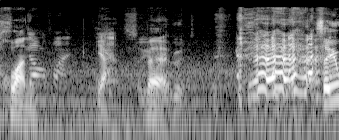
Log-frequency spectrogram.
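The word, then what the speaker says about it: Don Juan: Don but it's a it's a Spanish name actually so it's Donan Donan yeah so good so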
